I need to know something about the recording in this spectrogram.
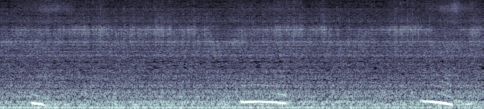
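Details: Soft, slightly whistling snores about every three seconds over a steady low room hum from a sleeping cat that snores only sometimes.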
